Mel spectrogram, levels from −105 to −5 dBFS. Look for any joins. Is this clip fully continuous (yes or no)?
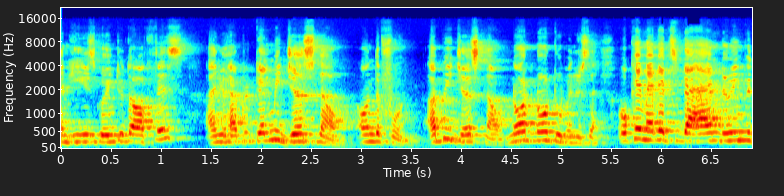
yes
